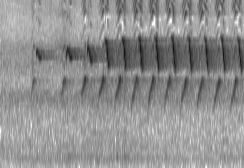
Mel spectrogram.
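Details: Cardinal making a loud sound while another cardinal visits a bird feeder: a thin whistled opening, then a steady string of about twelve bright slurred whistles, four per second, over a faint hum.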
